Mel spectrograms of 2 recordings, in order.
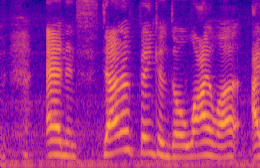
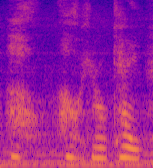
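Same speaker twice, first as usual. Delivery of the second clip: soft comfort; 5 dB quieter than usual. Acted. Delilah soothing the baby.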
